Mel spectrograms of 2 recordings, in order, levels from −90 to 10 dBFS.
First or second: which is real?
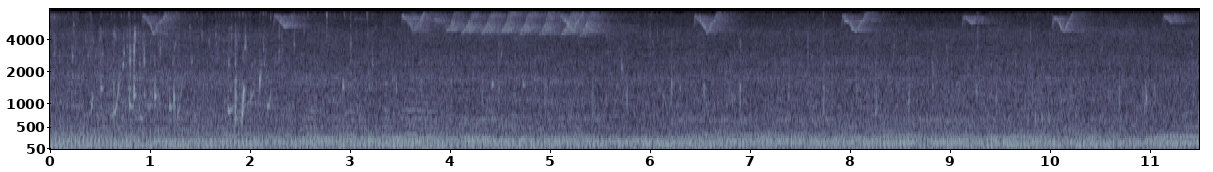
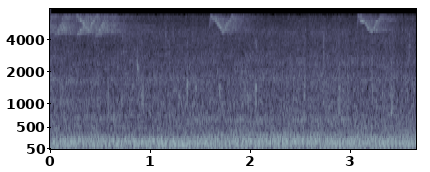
first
